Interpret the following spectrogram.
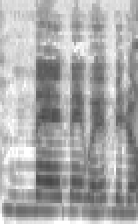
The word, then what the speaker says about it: Meyer: Et ensuite, toujours chez Cultura, j'ai acheté mais d'occasion le roman La disparition de Stéphanie Meyer, Meyer, je le prononce à la française, de Joël Dicker aux éditions de Fallois.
